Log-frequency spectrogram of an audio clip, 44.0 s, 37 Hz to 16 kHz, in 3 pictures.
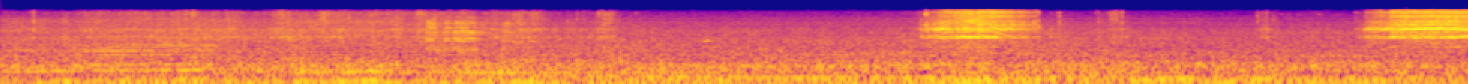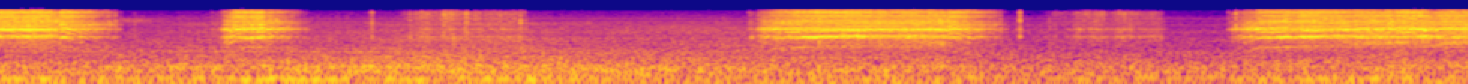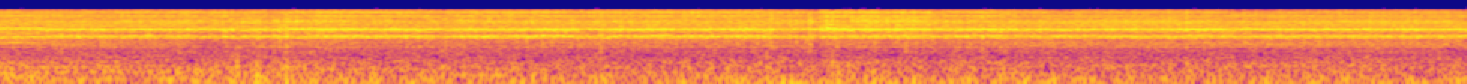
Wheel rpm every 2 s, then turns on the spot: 10, 20, 20, 0, 30, 10, 20, 100, 30, 10, 0, 120, 30, 70, 160, 160, 160, 160, 160, 160, 160, 160.
0-6 10-12 18-20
